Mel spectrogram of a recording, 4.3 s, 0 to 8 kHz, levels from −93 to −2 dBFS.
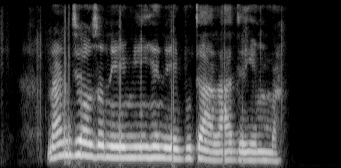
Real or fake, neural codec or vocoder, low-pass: fake; codec, 16 kHz, 4 kbps, FreqCodec, smaller model; 7.2 kHz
